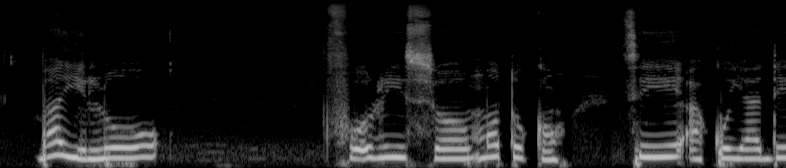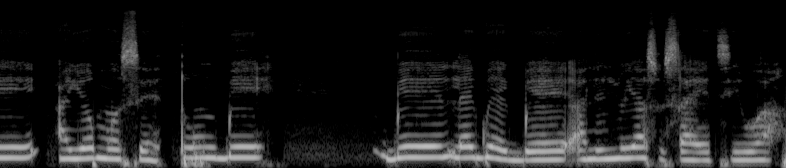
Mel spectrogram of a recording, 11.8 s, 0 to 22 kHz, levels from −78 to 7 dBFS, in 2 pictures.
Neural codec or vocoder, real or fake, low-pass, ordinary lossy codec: none; real; 19.8 kHz; none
